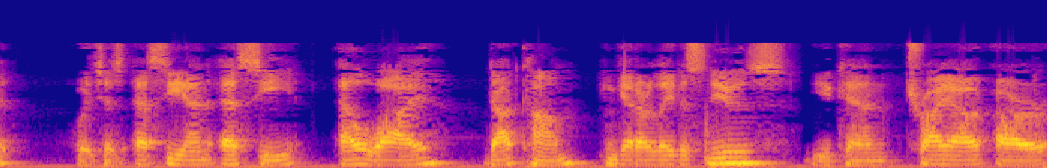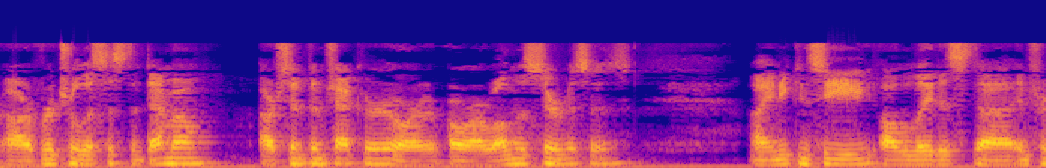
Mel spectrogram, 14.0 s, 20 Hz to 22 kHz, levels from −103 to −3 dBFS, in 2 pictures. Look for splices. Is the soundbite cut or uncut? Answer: uncut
